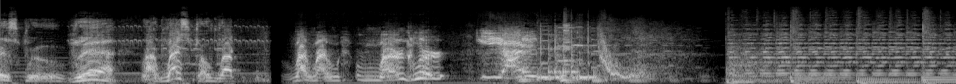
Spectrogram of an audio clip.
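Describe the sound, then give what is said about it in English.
Voice actor Don Messick, as Astro the Dog from The Jetsons' 1985 episodes, imitates the cartoon dog, with several seconds of warbling, growly dog-like talking and yelps, then a brief pause before bright music takes over. “And in 1985, Don Messick returned as the voice of Astro the Dog on the new episodes of The Jetsons, as well as other additional peripheral characters.”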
